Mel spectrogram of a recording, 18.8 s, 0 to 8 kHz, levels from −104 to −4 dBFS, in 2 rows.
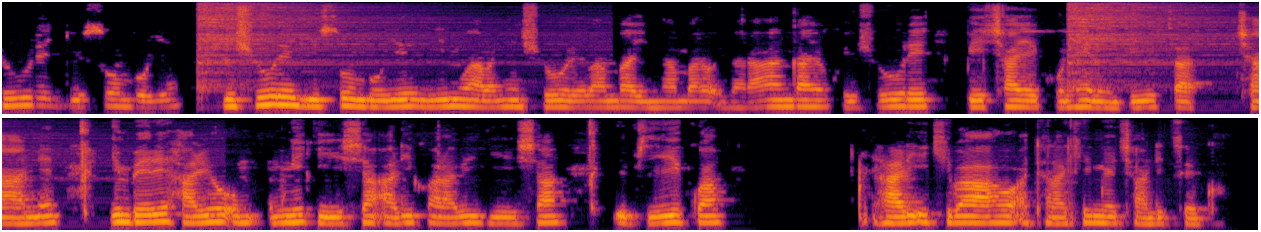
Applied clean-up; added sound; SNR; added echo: none; Hi-hat; 14 dB; none.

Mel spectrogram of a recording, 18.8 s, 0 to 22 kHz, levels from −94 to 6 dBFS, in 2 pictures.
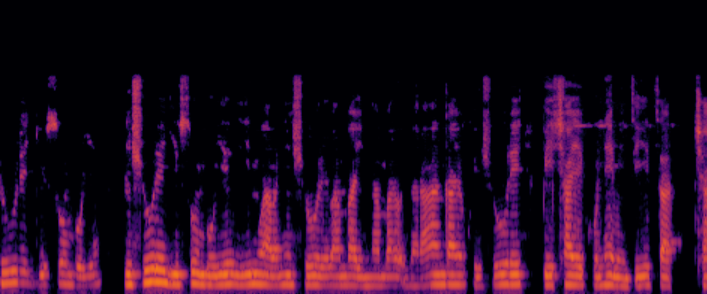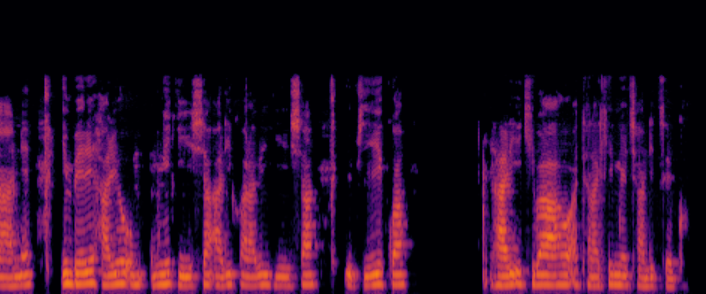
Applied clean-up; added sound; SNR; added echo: none; none; none; none.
